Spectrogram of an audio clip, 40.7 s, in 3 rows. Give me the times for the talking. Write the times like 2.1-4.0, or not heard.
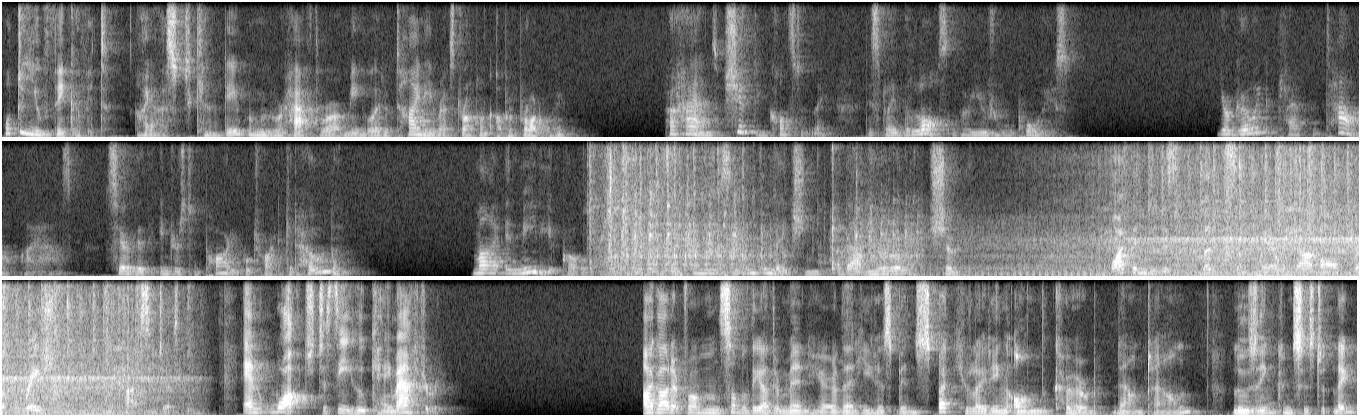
0.0-5.7, 6.7-10.7, 12.2-17.0, 18.2-23.4, 24.6-31.5, 33.5-40.6.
